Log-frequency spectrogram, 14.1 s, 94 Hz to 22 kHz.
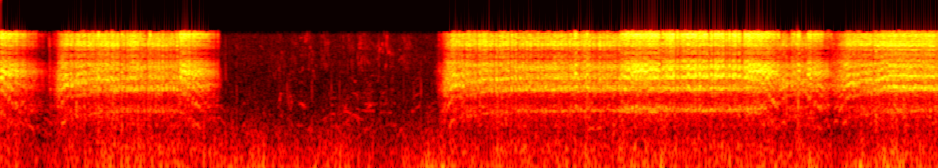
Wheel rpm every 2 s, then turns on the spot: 90, 70, 0, 60, 160, 160, 100.
none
